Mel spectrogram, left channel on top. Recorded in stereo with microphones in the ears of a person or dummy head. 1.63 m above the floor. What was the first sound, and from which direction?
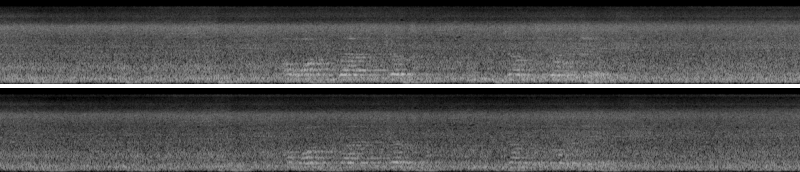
A man speaking, 40° left (ahead or behind).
